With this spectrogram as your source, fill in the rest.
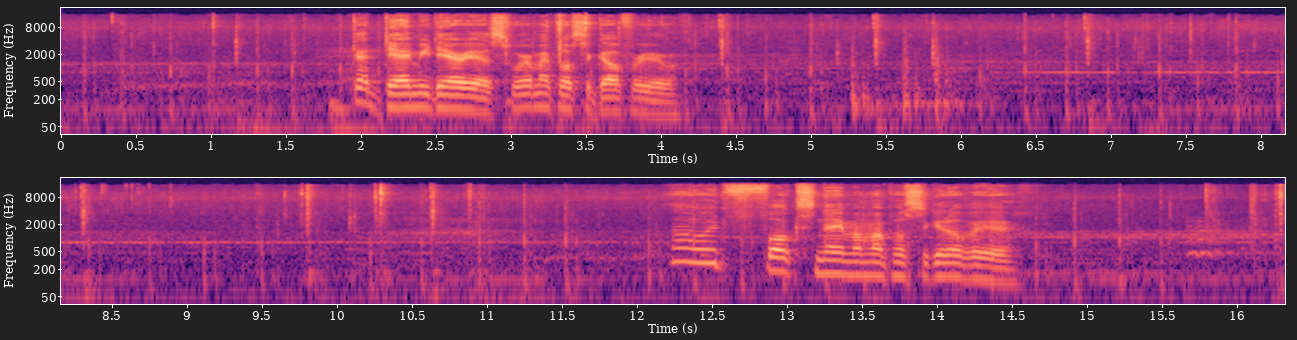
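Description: Footsteps run over stone and wooden boards.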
